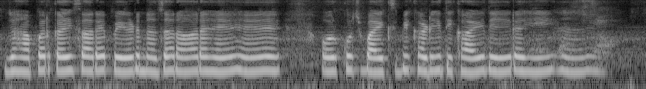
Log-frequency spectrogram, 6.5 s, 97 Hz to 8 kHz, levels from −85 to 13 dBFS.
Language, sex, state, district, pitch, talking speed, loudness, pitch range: Hindi, female, Rajasthan, Jaipur, 240 Hz, 165 wpm, -17 LUFS, 230-245 Hz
